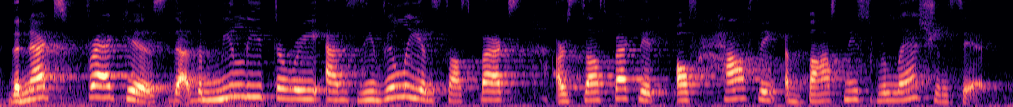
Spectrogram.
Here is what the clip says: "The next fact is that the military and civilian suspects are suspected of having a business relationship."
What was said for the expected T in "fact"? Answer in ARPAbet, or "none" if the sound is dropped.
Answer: none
